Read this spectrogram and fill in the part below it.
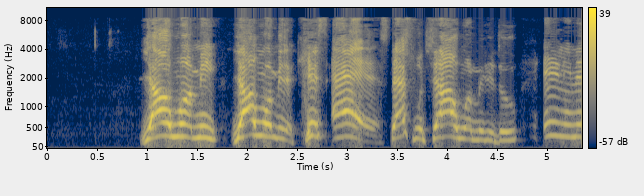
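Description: A young man speaks animatedly close to a phone microphone.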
